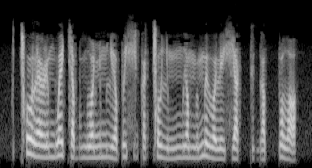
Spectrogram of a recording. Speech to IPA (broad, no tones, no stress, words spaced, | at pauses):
ǀʰolɛɐ̯ ɭimwɛca bamðˤoɲim ʎeɐ̯pe çakaǀoʎe mːiɐ̯mʏme ðɔlʲɛçakːe ɡapːʏðˤi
